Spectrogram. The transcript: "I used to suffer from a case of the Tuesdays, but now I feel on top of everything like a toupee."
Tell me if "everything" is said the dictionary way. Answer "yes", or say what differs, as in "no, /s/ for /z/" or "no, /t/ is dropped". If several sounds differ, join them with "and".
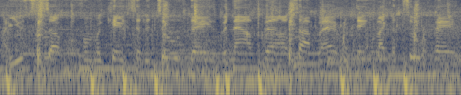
yes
